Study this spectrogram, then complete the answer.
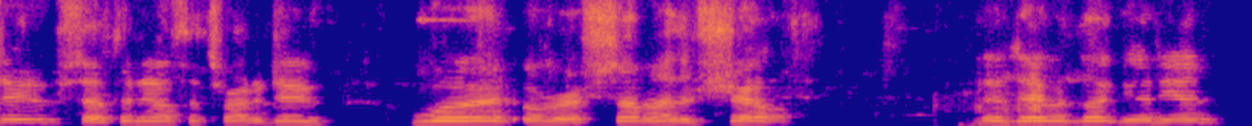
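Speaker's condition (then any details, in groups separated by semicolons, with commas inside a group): Cerebral palsy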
